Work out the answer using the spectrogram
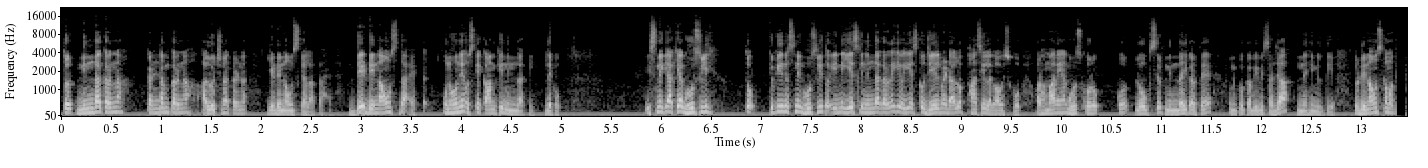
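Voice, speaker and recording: Rapid-fire Indian man teaching vocabulary. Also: fairly high pitch, animated, a little mellow, dry recording. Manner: rapid, chatty, asks quick questions then answers them. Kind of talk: casual classroom lesson explaining words.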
